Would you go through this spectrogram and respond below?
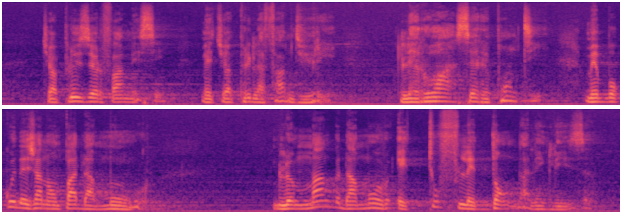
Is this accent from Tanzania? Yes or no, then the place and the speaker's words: yes; Tanzania; ça s'est fait là chez nous en Tanzanie.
